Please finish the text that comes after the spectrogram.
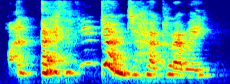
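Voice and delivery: loud, high accusing demand; demanding mother. A narrator's reading. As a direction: insist on an answer. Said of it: "demanded Mother".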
